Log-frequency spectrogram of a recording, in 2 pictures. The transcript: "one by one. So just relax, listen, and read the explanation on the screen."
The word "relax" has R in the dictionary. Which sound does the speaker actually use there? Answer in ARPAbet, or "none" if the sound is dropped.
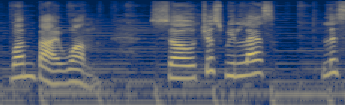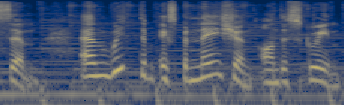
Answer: W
